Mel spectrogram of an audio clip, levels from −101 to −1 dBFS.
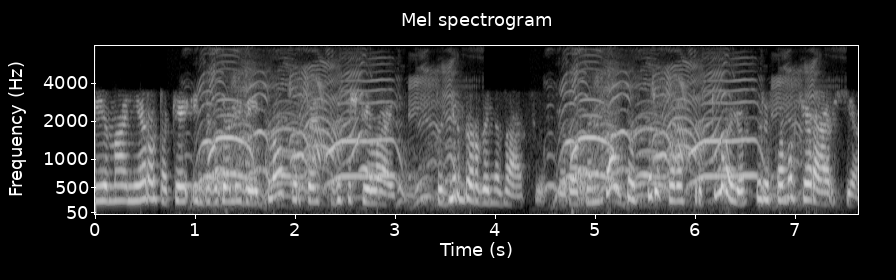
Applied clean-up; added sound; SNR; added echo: none; Cheering; 4 dB; none.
